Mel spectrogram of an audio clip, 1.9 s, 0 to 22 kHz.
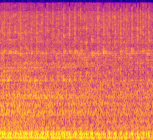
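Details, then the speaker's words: Pressure-wash trailer, two engine-driven pumps feeding a 14 gpm surface cleaner, throttled up to about 30%; steady rapid engine beat with a firm even drone settling as the pumps take up water; engines pulling their load normally. "Then I'll increase this one to 30%. You can hear them taking the water to load. So that means they are pushing the water."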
